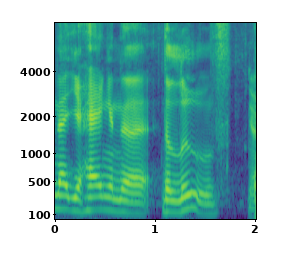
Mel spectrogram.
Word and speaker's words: Louvre: you hang in the Louvre. Yeah. Is that how it's pronounced? The Lou, I believe. Is it actually? It's Lou. spelt Louvre. Yeah, but I think it's like L-O-O.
